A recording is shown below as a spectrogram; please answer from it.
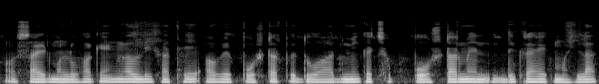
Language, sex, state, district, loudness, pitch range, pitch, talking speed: Chhattisgarhi, male, Chhattisgarh, Raigarh, -15 LUFS, 115-120 Hz, 120 Hz, 230 wpm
